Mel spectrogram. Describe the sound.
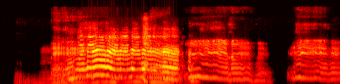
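Several people on a sports talk show mimic a goat's bleat together as a shout-out, a loud, quavering 'baa' that wavers in pitch, breaks off briefly, then a second shorter bleat follows.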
